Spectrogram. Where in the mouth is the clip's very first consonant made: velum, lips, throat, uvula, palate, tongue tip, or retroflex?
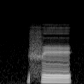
lips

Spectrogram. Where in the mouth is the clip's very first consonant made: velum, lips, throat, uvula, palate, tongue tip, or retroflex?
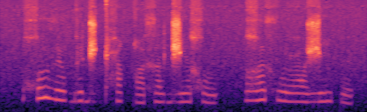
uvula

